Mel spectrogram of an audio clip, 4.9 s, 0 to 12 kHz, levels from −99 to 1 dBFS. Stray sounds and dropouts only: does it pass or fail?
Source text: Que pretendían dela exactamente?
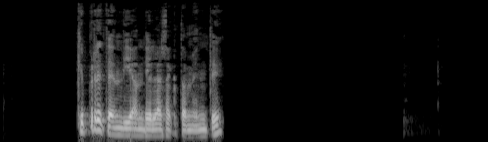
pass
